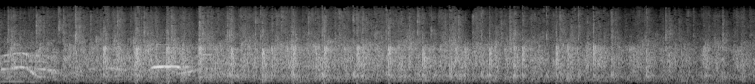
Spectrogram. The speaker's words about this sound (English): And now you're all a part of that, so give yourselves a round of applause for being here.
